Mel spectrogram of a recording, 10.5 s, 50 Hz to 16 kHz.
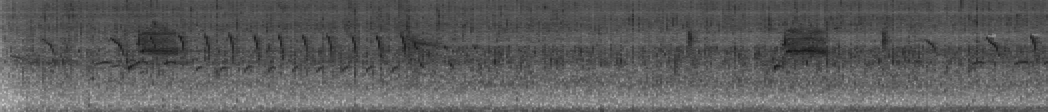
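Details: Birdsong on a spring morning, 22 March 2021: rapid series of short high chirps and trills, with two louder bursts about six seconds apart, over a steady trickling water sound and low rumble.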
